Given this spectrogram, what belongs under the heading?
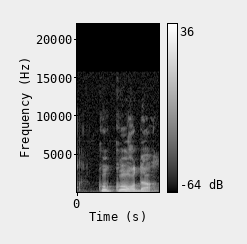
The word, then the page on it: cocorda: coucourdo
